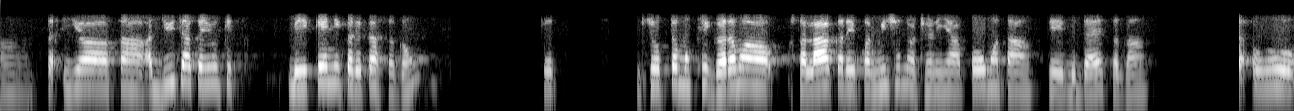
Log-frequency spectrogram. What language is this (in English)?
Sindhi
